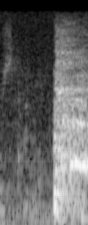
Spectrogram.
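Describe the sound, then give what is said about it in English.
After a brief near-silent moment, a single abrupt, harsh cough bursts out, loud and breathy, filling the rest of the short clip; the cough is made with the microphone turned off. “I turned off my mic so I could cough and then I forgot to turn it back on.”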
